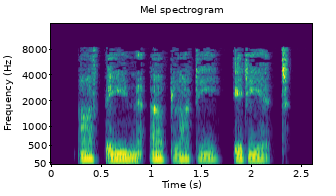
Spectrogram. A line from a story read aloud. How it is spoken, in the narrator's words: mutters Kent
